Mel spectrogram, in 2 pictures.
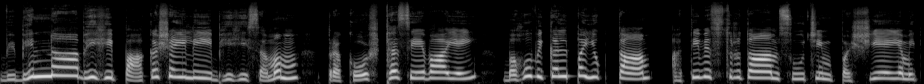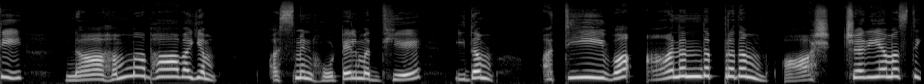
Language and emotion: Sanskrit, surprised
